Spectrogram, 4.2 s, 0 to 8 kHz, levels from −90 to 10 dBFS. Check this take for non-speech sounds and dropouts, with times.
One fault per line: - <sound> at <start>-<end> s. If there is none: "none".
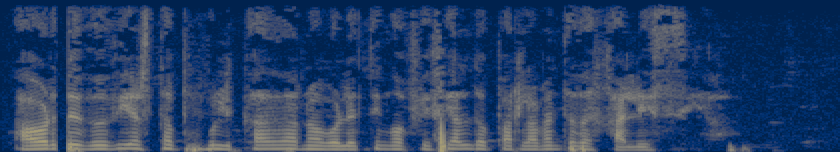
- dropout at 0.3-0.3 s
